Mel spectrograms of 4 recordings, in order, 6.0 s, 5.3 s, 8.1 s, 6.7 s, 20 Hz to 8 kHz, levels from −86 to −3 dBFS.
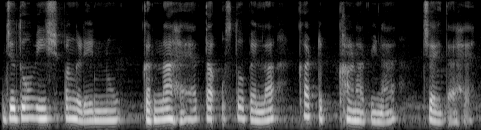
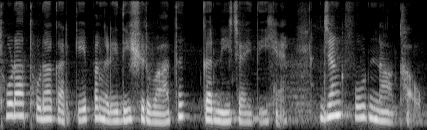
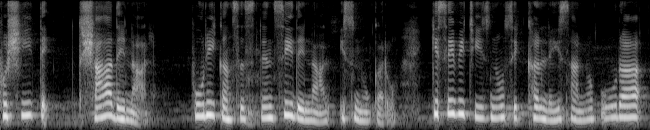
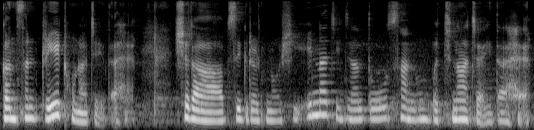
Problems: none marked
